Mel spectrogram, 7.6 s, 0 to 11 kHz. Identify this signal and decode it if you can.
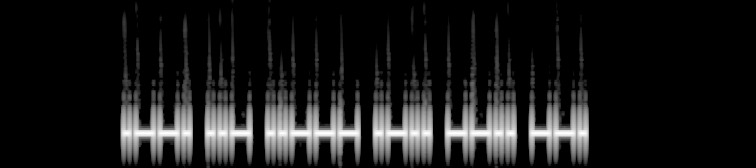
Morse code, heard as a keyed tone, about 20 wpm, 700 Hz. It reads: PU2LZG
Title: DXCC-100 Call Signs - 6 Characters - 20wpm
